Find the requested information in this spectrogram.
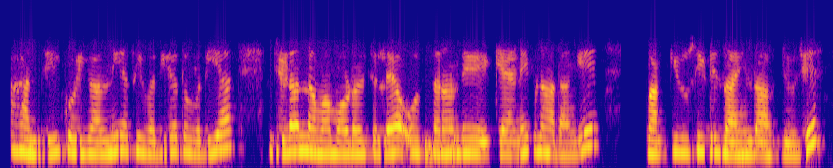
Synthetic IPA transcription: ɦãːɲd͡ʒiːkoːiːɡəlnĩːəsĩːʋəd̪ijaːt̪õːʋəd̪ijaːd͡ʒeːɽaːnəʋãːmɔːɖəlt͡ʃəlːjaːʔʊst̪əɾãːd̪eːɡɛːnẽːbəɽ̃aːd̪ãːŋɡeː | baːkiːt̪ʊsĩːɖɪzaːɪnd̪asd̪eoːd͡ʒeː

